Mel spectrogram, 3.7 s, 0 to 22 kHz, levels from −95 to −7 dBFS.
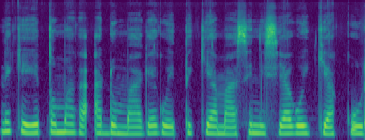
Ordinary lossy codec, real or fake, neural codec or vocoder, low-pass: none; real; none; none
